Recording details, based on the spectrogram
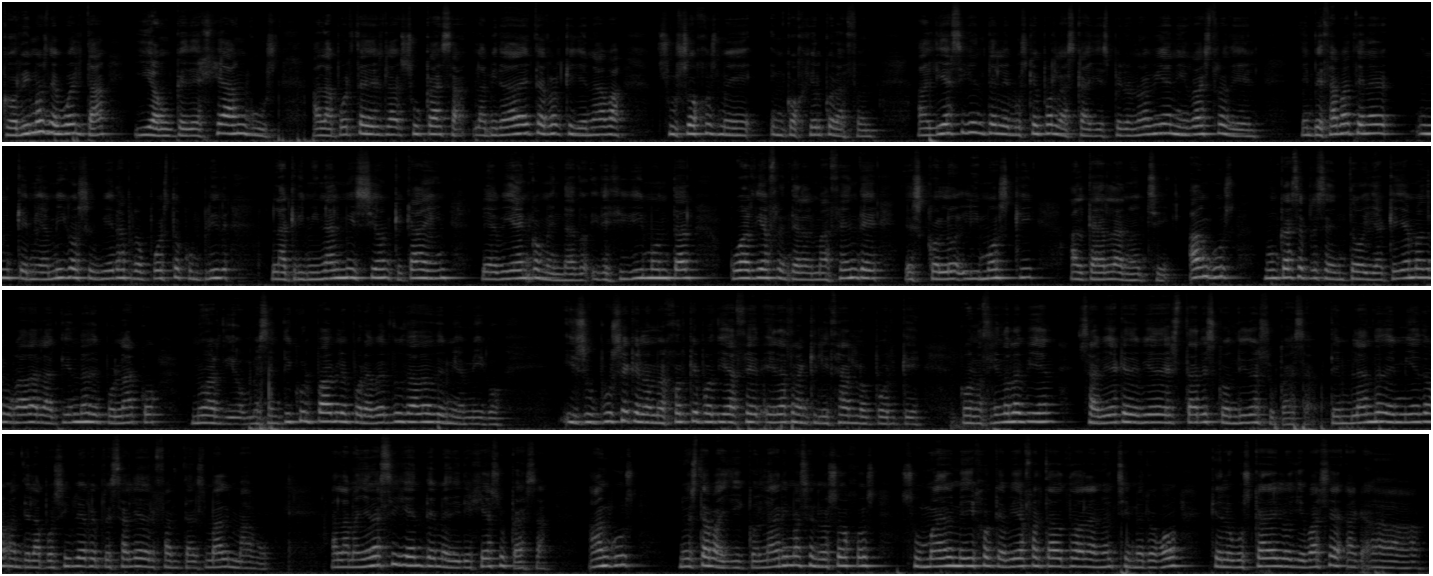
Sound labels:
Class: speech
